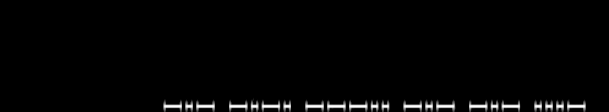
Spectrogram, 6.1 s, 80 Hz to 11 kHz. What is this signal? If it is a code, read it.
Morse code, heard as a keyed tone, about 22 wpm, 700 Hz. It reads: KC8KKV
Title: USA Call Signs - 6 Characters - Repeated 2x - 22wpm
